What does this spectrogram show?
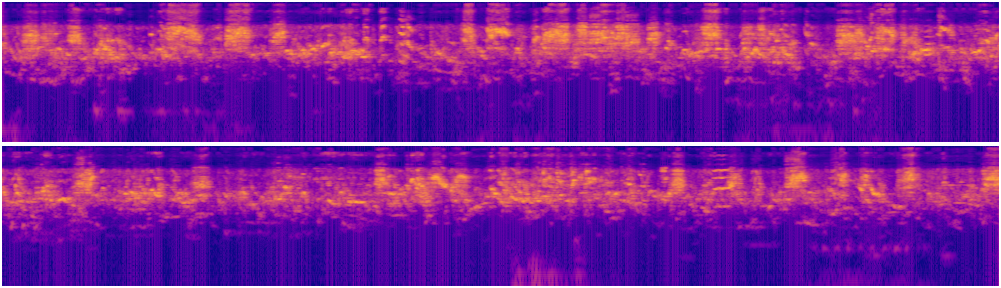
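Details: Budgerigars of a breeding pair twitter and squawk in a steady, scratchy flow for ten seconds, broken by a few soft low knocks, one louder near seven and a half seconds.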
